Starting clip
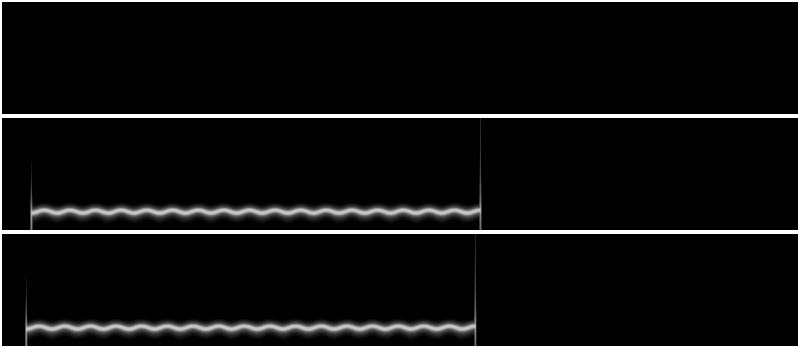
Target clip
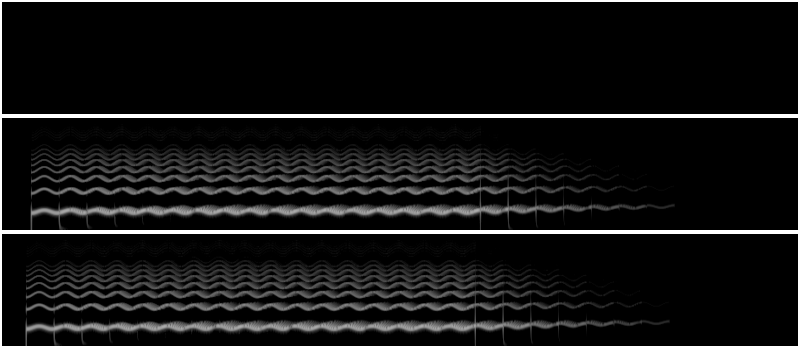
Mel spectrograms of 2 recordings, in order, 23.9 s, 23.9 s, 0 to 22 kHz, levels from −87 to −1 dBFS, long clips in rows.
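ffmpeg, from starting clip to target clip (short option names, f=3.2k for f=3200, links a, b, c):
-filter_complex "[0:a]asettb=1/sr,asplit=3[a][b][c];[a]atrim=end=17.814[d];[b]atrim=start=17.81:end=18.29,asetpts=PTS-STARTPTS,afade=t=in:d=0.004:c=qsin,afade=t=out:st=0.476:d=0.004:c=qsin,equalizer=f=77:w=0.44:g=7[e];[c]atrim=start=18.286[f];[d][e]acrossfade=d=0.004:c1=hsin:c2=qsin[g];[g][f]acrossfade=d=0.004:c1=qsin:c2=hsin,volume=34dB,asoftclip=hard,volume=-34dB,asplit=8[h][i][j][k][l][m][n][o];[i]adelay=277,afreqshift=30,volume=-4dB[p];[j]adelay=554,afreqshift=60,volume=-9.7dB[q];[k]adelay=831,afreqshift=90,volume=-15.4dB[r];[l]adelay=1108,afreqshift=120,volume=-21dB[s];[m]adelay=1385,afreqshift=150,volume=-26.7dB[t];[n]adelay=1662,afreqshift=180,volume=-32.4dB[u];[o]adelay=1939,afreqshift=210,volume=-38.1dB[v];[h][p][q][r][s][t][u][v]amix=inputs=8:normalize=0,volume=-2.5dB"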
